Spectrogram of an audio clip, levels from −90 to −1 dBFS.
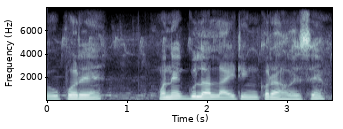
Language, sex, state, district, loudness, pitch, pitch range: Bengali, male, Assam, Hailakandi, -14 LUFS, 160 Hz, 145-175 Hz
